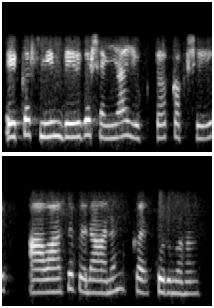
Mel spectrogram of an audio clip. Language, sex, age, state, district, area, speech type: Sanskrit, female, 18-30, Rajasthan, Jaipur, urban, conversation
